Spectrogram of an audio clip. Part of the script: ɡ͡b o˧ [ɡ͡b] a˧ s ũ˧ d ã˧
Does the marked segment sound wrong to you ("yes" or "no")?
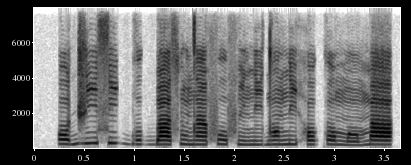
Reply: no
